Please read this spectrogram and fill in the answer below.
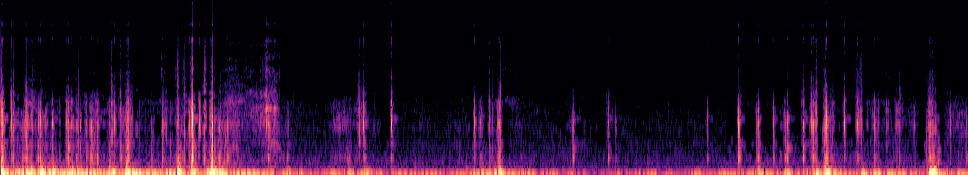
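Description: Irregular clicks, knocks and scrapes of a climber on a via ferrata: hands and shoes on rock and metal clinking against the steel cable and chain, over a low rumble on the body-worn microphone. The knocks come thick and fast for the first three seconds, then sparser.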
